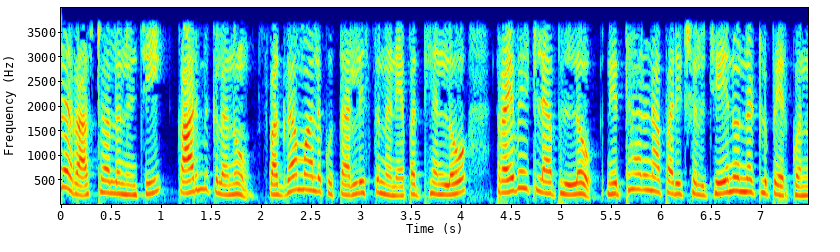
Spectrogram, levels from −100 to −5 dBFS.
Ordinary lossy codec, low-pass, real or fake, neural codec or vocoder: none; 3.6 kHz; real; none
